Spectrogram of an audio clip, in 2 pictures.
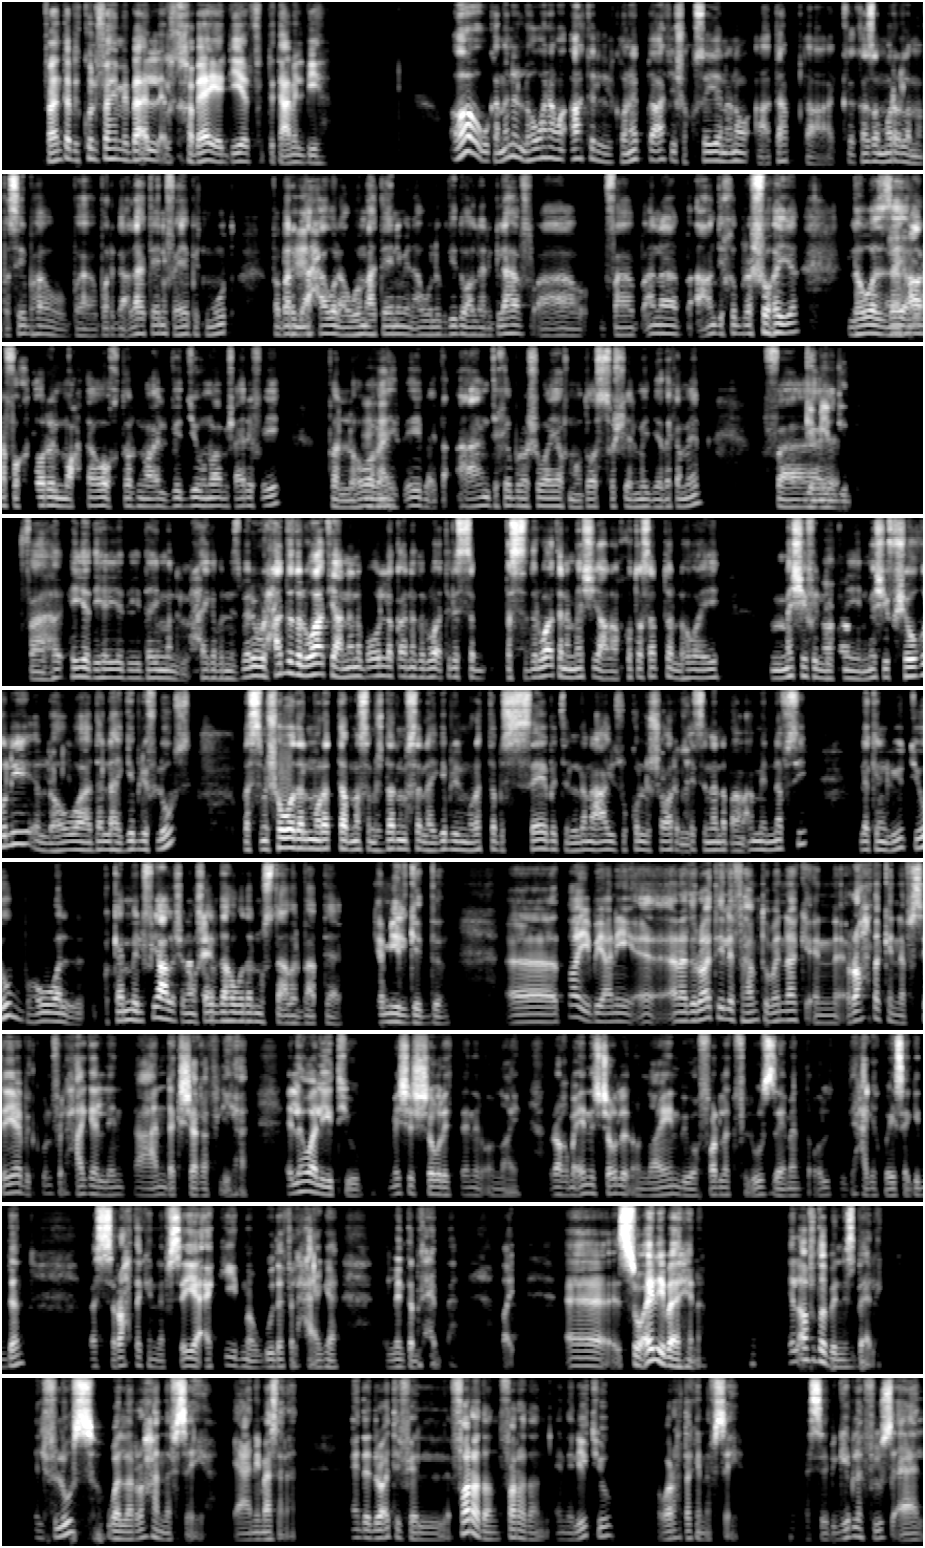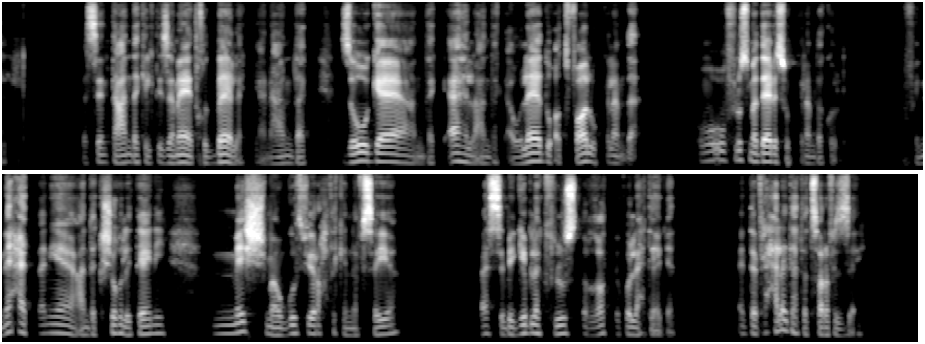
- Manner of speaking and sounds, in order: tapping; laughing while speaking: "شويّة"; in English: "السوشيال ميديا"; unintelligible speech; in English: "الأونلاين"; in English: "الأونلاين"; unintelligible speech; unintelligible speech
- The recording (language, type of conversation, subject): Arabic, podcast, إزاي بتوازن بين شغفك والمرتب اللي نفسك فيه؟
